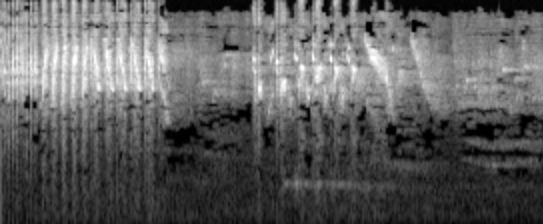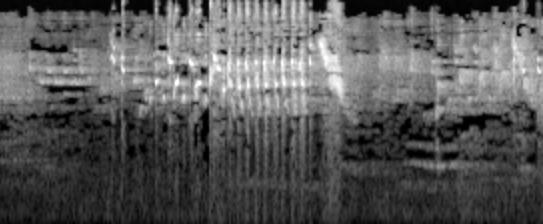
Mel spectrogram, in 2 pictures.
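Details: Excited, dancing European goldfinch with a mating song. Long bursts of dense, fast tinkling trills alternate with quieter gaps holding soft lower whistled notes, then renewed rapid chattering.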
